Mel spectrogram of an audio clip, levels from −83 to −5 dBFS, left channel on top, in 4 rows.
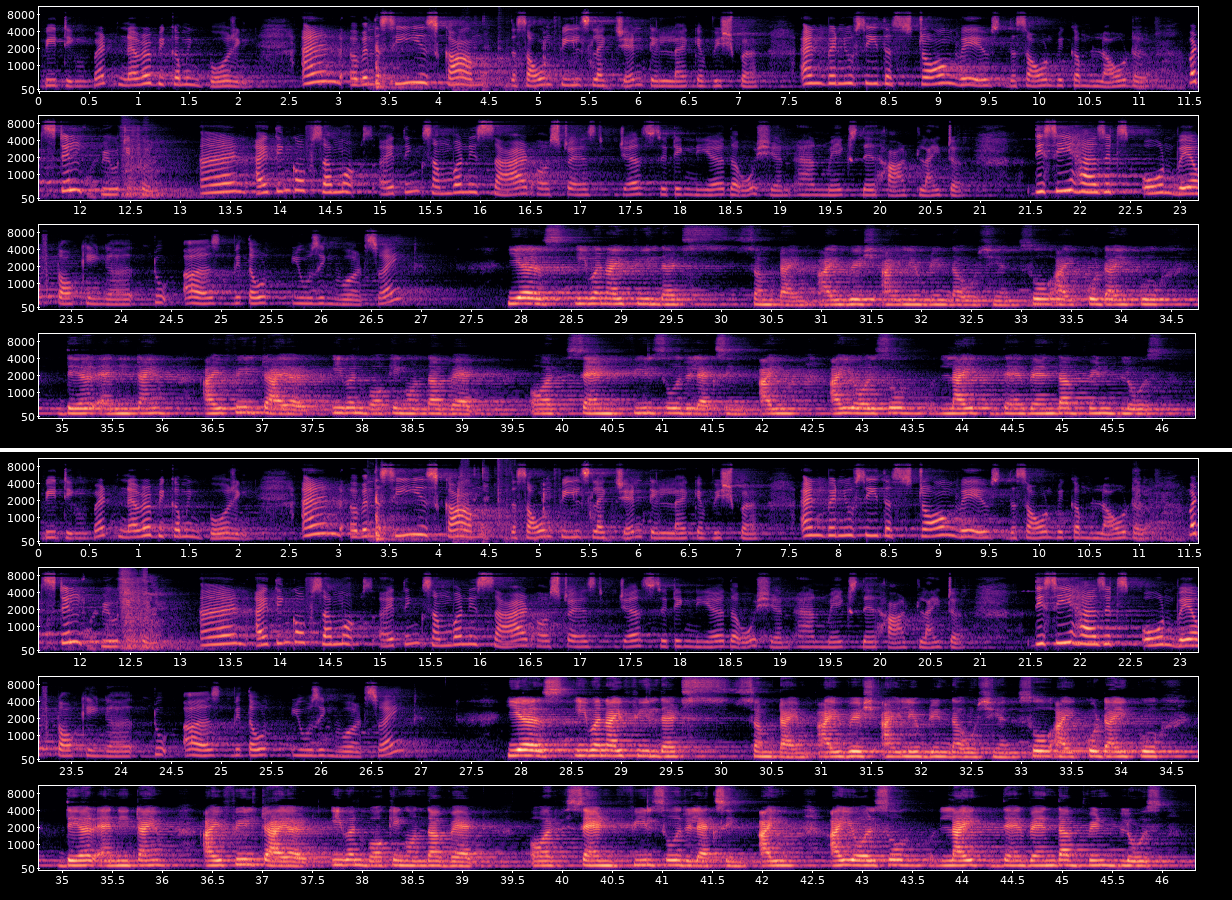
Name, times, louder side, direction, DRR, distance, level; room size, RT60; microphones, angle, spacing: voice 1, 0.0-12.8 13.2-26.8, equal, ahead, 11 dB, 0.8 m, -29 dB
voice 2, 12.4-12.8 27.9-34.6 34.9-39.2 39.7-46.0, right 3 dB, 75° right, 9 dB, 1.4 m, -22 dB
25.0 x 23.5 x 9.9 m, 2.5 s
head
